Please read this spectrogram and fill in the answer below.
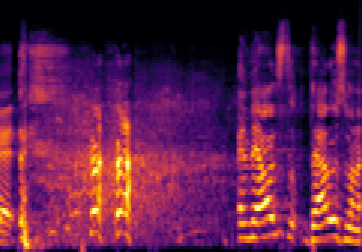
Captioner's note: audience laughing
